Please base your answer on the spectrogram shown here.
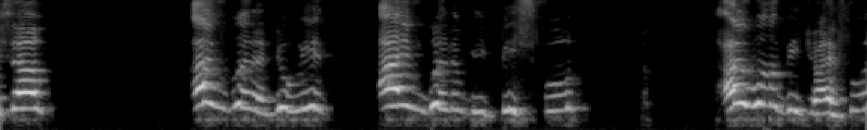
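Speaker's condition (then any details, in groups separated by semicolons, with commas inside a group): Cerebral palsy spastic quadriplegia; spastic quadriplegia, neonatal brain oxygen loss, premature birth; diagnosed in infancy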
